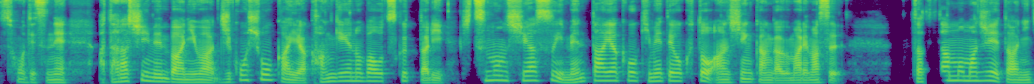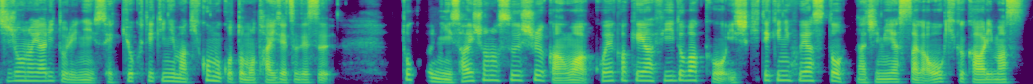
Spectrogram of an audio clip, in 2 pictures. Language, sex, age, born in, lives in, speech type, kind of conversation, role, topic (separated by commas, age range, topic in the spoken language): Japanese, male, 40-44, Japan, Japan, read, expert-assistant, expert, チームの目標や進め方を分かりやすく整理するには、どんな工夫が役立つと思いますか？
